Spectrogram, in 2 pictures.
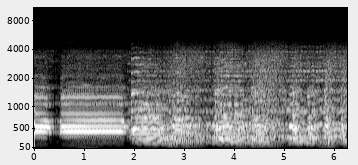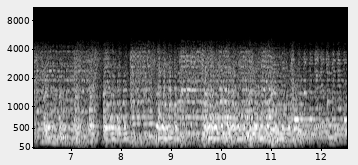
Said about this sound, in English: Steam pressure is up, and we're off on the second leg of our swift journey across America on this peace-tide Christmas Eve.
